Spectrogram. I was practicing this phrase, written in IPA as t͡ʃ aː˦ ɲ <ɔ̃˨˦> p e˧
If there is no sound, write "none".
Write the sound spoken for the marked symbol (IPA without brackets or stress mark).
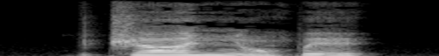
ɔ̃˨˦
